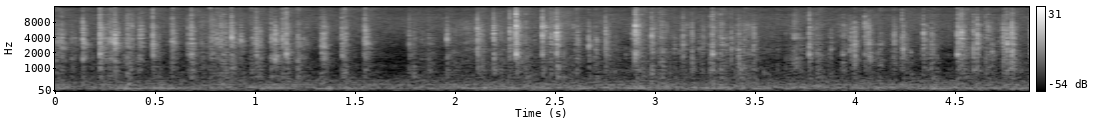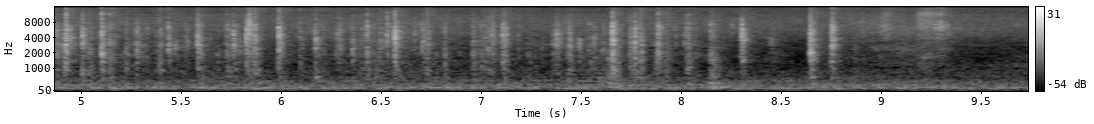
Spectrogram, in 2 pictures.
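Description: Fingertips with long nails type steadily on a black plastic computer keyboard with hollow keys. Quick, bright, clicky taps patter continuously over a constant low hum. Each tap dies away almost instantly.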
